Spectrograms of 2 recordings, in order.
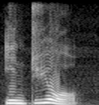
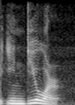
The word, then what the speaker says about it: endure: 英音的话，我们是这样读的，endure，我们能够听出来是有 e 的发音的，endure。美音版的话呢是 endure 是没有 e 的，并且尾音要卷舌，endure a little pain。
